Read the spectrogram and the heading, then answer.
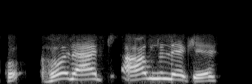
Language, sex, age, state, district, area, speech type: Maithili, male, 60+, Bihar, Sitamarhi, rural, conversation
